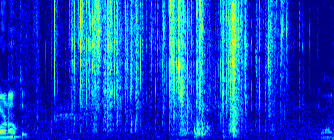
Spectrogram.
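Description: A plastic wrapper crinkles and tears open.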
